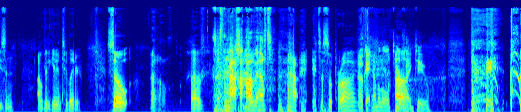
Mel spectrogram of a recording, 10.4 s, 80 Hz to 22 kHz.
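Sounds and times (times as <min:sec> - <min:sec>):
speech: 0:00.0 - 0:10.4
person coughing harshly: 0:09.4 - 0:10.4.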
